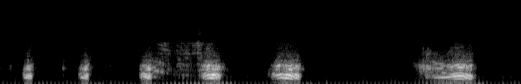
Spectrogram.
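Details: Boncănit of a Carpathian stag in Bucovina, breeding season, 29 September 2022: two short barking roars followed by longer, rougher bellows, the last one drawn out and wavering.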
